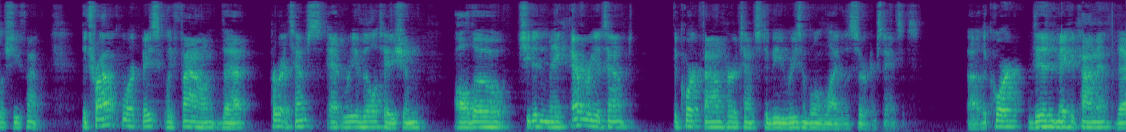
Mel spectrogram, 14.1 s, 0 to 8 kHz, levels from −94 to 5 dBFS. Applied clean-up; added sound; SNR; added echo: neural mask model DeepFilterNet 3.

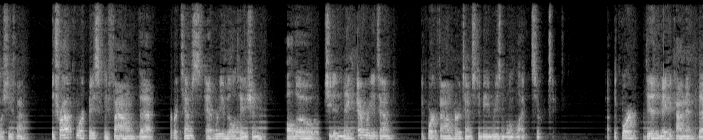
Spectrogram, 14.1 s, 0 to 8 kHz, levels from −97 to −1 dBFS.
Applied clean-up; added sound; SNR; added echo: neural mask model RNNoise.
